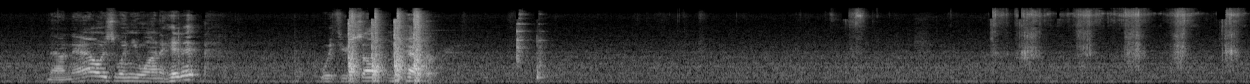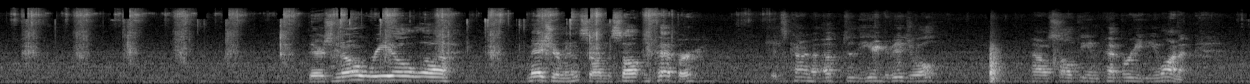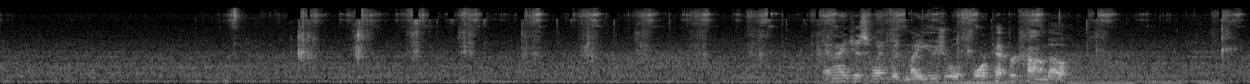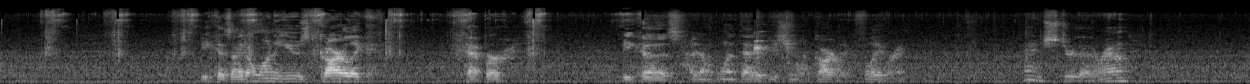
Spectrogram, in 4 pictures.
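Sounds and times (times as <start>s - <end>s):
pepper grinder grinding: 9.9s - 20.2s, 27.2s - 43.1s.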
